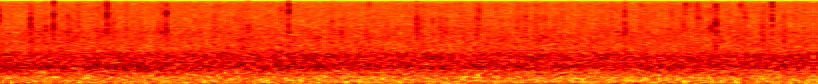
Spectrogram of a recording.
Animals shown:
forest ambience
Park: Marsh-Billings-Rockefeller National Historical Park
